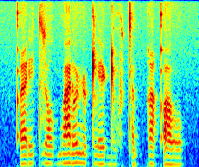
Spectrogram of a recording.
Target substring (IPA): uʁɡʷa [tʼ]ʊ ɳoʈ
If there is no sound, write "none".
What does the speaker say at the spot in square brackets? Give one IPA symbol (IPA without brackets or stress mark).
ɾ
